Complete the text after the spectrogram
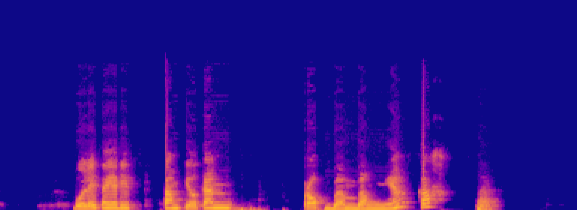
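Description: A young woman speaks with animation, heard through an online call.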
